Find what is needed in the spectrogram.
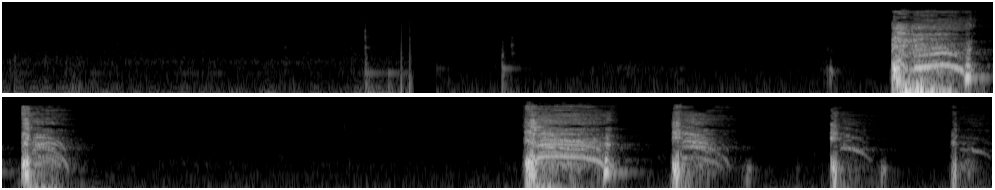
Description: The forever changing weather and springs pollen has left me with a lovely wheezy cough.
